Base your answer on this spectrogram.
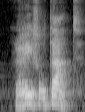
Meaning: result
- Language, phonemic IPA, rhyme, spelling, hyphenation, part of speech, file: Dutch, /reː.zʏlˈtaːt/, -aːt, resultaat, re‧sul‧taat, noun, Nl-resultaat.ogg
